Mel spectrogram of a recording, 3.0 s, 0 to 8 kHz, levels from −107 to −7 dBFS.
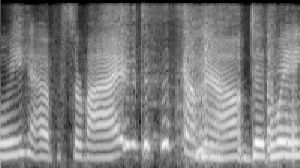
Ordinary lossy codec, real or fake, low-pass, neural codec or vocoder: AAC, 48 kbps; fake; 7.2 kHz; codec, 16 kHz, 0.5 kbps, X-Codec, HuBERT features, trained on general audio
